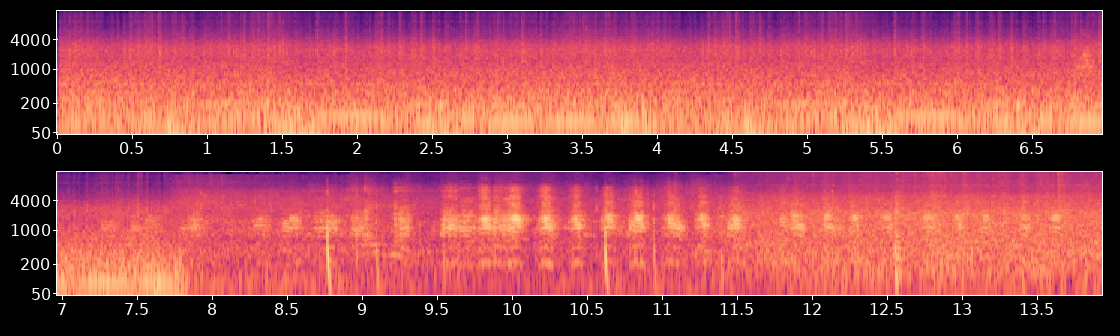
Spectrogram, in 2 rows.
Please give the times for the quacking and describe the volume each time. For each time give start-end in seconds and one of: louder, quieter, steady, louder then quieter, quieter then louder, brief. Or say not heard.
6.8-13.7 louder then quieter.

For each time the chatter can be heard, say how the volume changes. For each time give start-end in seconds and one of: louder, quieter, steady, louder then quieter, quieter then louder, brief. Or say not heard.
not heard.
